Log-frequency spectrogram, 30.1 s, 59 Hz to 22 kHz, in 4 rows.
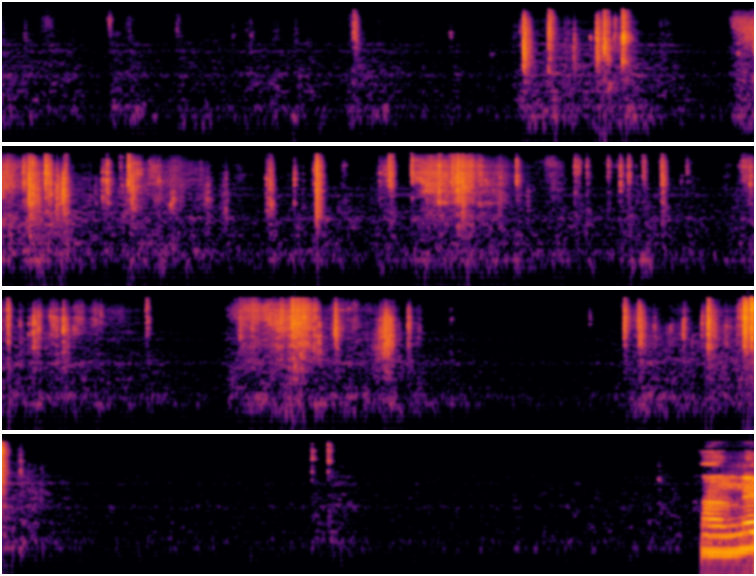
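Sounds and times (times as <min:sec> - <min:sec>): rustling: 0:07.3 - 0:16.6, 0:17.3 - 0:19.3
sharp clicks and ticks: 0:25.6 - 0:26.1.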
